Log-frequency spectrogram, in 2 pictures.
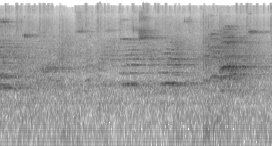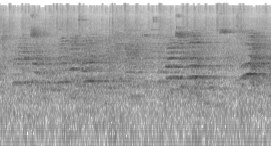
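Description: Basketball dribbled on a hardwood gym floor during play, with voices calling out from time to time, loudest about four and a half seconds in and again near nine seconds, all ringing in the gymnasium.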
